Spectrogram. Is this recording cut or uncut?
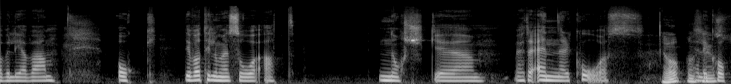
cut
